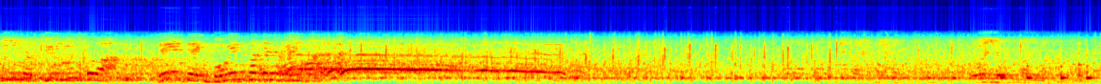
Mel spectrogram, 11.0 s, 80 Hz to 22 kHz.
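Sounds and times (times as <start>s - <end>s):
stadium crowd cheering and clapping: 0.0s - 11.0s.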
